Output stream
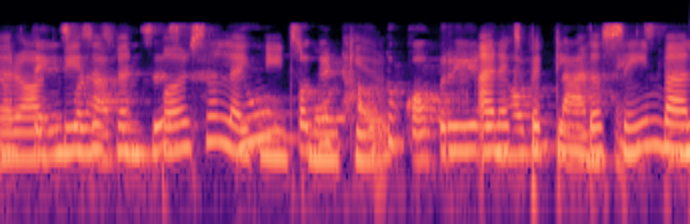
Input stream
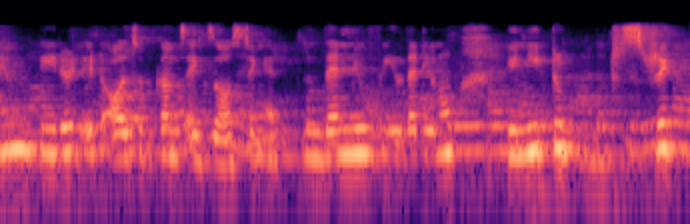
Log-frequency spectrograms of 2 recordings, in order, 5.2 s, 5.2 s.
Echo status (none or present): present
